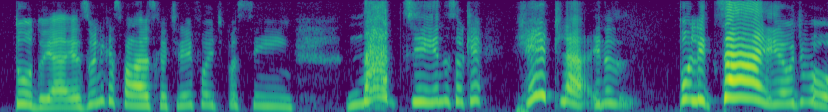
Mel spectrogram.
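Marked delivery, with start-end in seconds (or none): 3.4-7.7 slow, loud, furious, drawn-out put-on yelling. Retelling a man who was yelling at her, imitating angry yelling. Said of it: "Ele tava berrando, assim, ó".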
